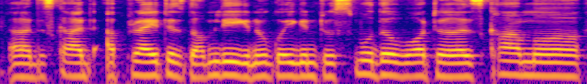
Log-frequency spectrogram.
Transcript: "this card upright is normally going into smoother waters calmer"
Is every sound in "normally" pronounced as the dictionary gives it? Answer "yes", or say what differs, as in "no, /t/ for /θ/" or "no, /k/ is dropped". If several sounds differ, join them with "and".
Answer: no, /n/ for /l/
